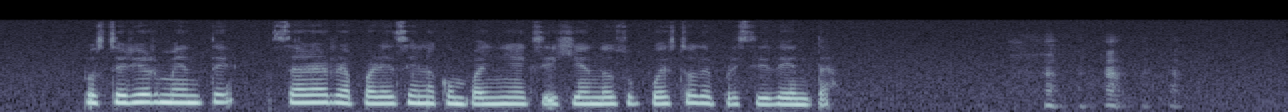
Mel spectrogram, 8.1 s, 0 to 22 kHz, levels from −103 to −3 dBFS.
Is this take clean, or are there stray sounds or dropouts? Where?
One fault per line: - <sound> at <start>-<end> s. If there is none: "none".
- laugh at 6.3-7.4 s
